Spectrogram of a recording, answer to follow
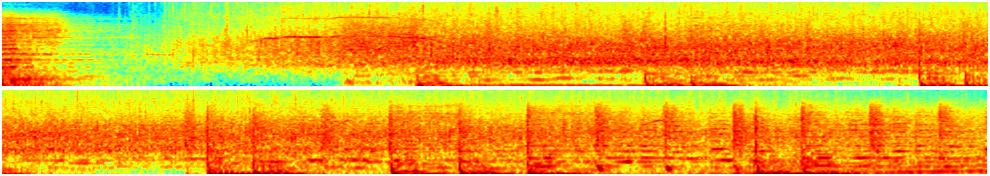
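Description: A sung stage number ends, and audience applause swells through the hall. About two and a half seconds in, recorded music with a heavy, steady bass beat starts and plays under the clapping.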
